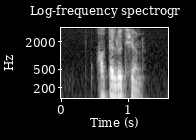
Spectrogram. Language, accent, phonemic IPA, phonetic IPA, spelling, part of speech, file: Armenian, Eastern Armenian, /ɑteluˈtʰjun/, [ɑtelut͡sʰjún], ատելություն, noun, Hy-ատելություն.ogg
- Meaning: hate, hatred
